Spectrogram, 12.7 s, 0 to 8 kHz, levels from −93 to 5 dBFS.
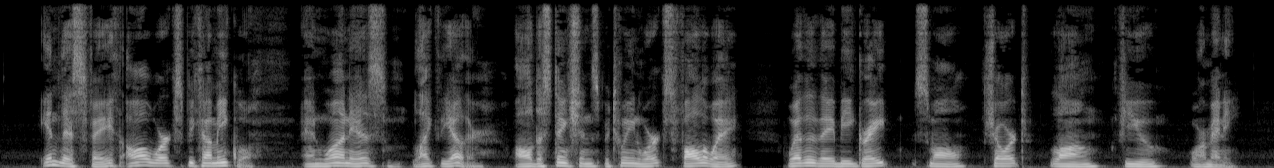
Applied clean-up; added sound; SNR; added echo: none; none; none; none.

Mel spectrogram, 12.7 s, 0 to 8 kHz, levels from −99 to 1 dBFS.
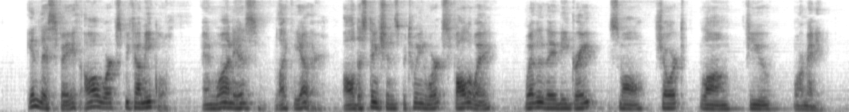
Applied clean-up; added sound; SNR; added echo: neural separator model SepFormer DNS4.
